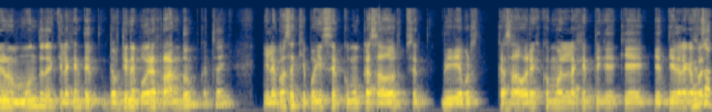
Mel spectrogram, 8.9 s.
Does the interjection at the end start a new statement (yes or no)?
yes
